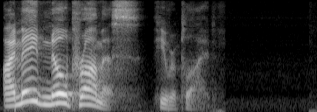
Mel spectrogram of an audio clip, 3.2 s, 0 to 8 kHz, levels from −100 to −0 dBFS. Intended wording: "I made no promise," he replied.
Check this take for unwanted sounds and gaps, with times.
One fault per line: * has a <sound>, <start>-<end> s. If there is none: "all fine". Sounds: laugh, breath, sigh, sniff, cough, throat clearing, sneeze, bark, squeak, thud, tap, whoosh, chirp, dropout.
all fine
